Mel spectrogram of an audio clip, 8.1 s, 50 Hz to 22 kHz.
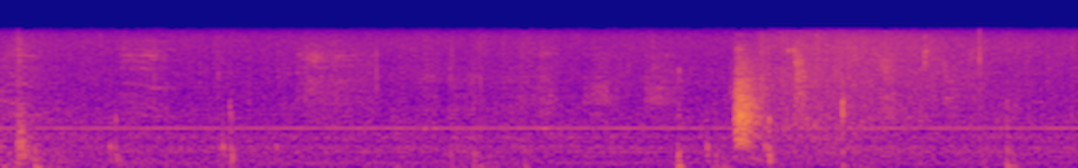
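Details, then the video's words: An impala in a big herd with multiple males, most females pregnant after the rut, at Djuma Game Reserve on a morning safari drive, 3 August 2015, gives one short, sharp alarm snort, possibly scenting a lion or leopard; herd grows alert. "Now, you heard that snort there. That was a little alarm call. I'm not sure which impala gave it."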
